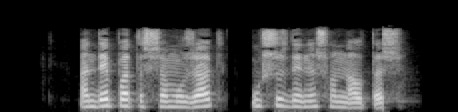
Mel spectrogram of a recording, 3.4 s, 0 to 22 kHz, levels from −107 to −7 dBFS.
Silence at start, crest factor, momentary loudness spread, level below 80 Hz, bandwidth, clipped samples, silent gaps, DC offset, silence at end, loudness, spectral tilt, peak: 0.6 s; 18 dB; 7 LU; -72 dBFS; 8.2 kHz; under 0.1%; 1.71-1.76 s, 1.83-1.89 s; under 0.1%; 0.45 s; -25 LUFS; -2 dB/octave; -8 dBFS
